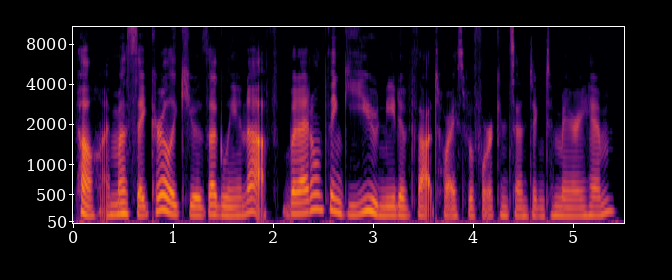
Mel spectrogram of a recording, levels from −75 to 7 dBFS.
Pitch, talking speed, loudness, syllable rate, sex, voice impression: 170 Hz, 240 wpm, -23 LUFS, 6.1 syllables/s, female, very feminine, slightly young, slightly adult-like, thin, tensed, slightly powerful, bright, hard, very clear, fluent, cute, slightly cool, intellectual, very refreshing, sincere, slightly calm, friendly, reassuring, very elegant, slightly sweet, lively, slightly strict, slightly intense, slightly sharp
